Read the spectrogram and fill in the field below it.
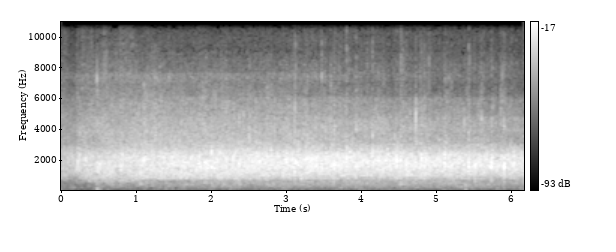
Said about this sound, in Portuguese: Vamos aplaudir esse Pai maravilhoso.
